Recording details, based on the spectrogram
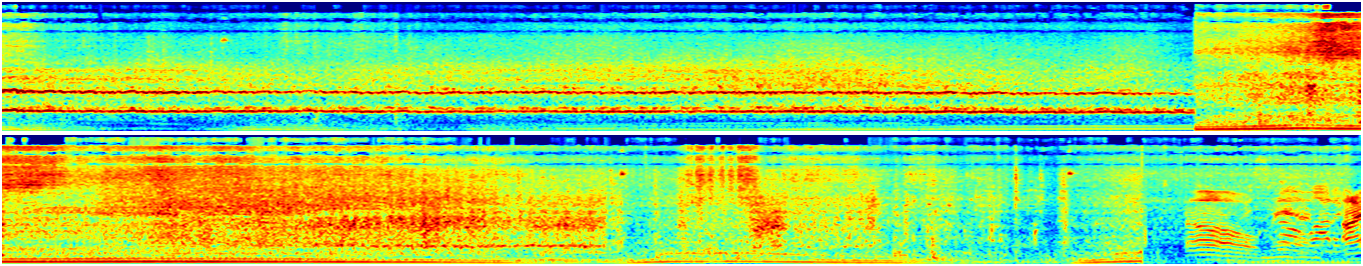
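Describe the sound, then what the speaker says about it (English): A Toyota Hilux and a Ford Raptor strain against each other in a tug of war, engines droning under load and rising to a loud revving roar with tire and clutch strain midway, while people talk and shout over it. "Tug of war, Hilux versus the Raptor."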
